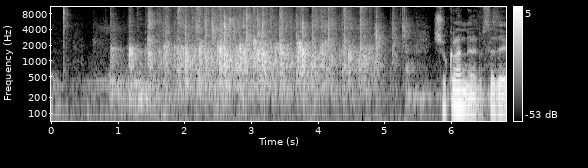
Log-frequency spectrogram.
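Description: An audience claps in applause.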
